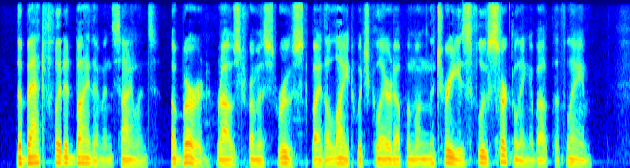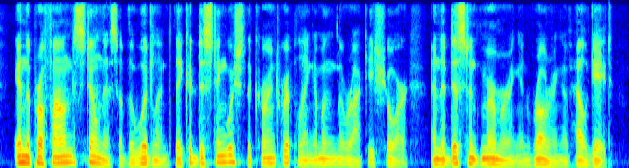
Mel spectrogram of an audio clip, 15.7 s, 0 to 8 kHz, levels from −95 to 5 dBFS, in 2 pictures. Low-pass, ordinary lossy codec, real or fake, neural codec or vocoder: 7.2 kHz; AAC, 48 kbps; fake; codec, 16 kHz, 6 kbps, DAC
